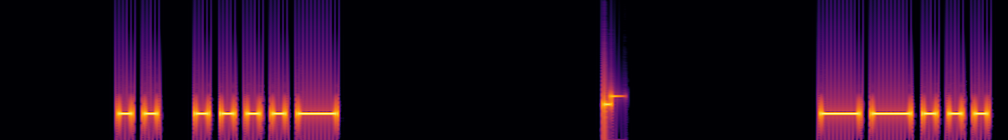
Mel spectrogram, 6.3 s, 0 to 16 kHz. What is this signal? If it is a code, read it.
Morse code, heard as a keyed tone, about 15 wpm, 700 Hz. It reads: I 4 7
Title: Single-Letter Single-Number 15wpm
